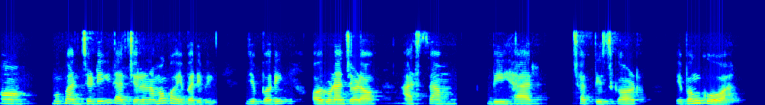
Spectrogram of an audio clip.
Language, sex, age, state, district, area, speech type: Odia, female, 18-30, Odisha, Khordha, rural, spontaneous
